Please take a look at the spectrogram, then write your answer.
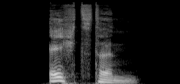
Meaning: inflection of ächzen: 1. first/third-person plural preterite 2. first/third-person plural subjunctive II
- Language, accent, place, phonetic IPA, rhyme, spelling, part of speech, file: German, Germany, Berlin, [ˈɛçt͡stn̩], -ɛçt͡stn̩, ächzten, verb, De-ächzten.ogg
